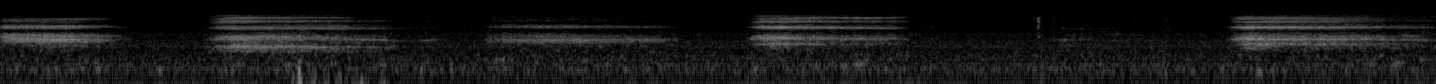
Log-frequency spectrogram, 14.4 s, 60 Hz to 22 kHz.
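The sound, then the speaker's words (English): A person takes slow, deep breaths at the close of a prayer. A few soft, airy rushes of air come in and out, separated by quiet pauses, all faint. “So we'll just take 3 deep breaths again.”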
